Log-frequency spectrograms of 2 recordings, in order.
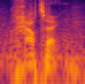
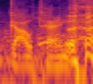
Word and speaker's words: Gauteng: Gauteng in South Africa. Yeah. I think you're not supposed to pronounce the G's. Right. Gauteng.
